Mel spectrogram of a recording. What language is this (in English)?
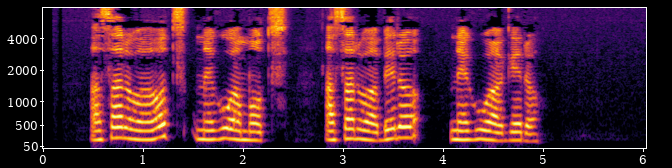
Basque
